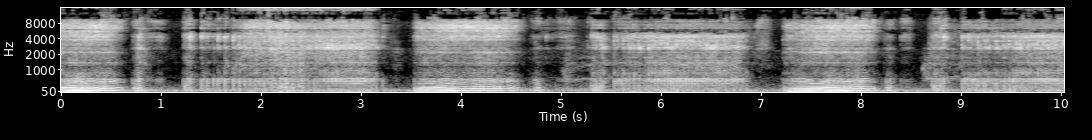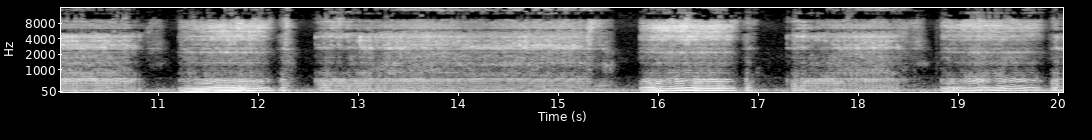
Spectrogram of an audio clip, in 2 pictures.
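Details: Real, unacted daytime nap recorded in bed by a person with sleep apnea and daytime sleepiness: loud, deep snores about every four seconds with rough, heavy breathing, snorts and apnea pauses; obstructive sleep apnea snoring.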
